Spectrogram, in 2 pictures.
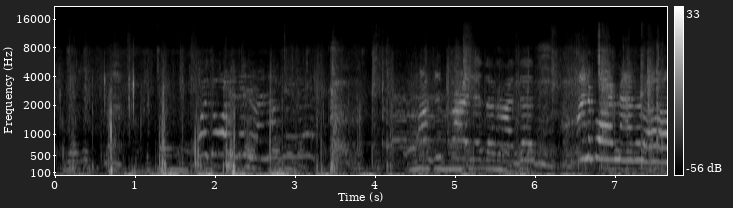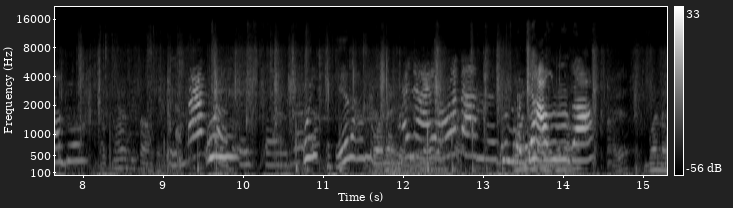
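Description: Children's voices chattering and calling out, some high and rising, mixed with lower adult voices talking.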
